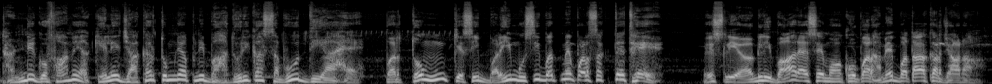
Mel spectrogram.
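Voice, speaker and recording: A man's voice: on the high side, very animated, normal speed, breathy edge. A man voicing a kindly, fatherly bear in a children's cartoon, speaking expressively. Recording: music behind the voice.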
